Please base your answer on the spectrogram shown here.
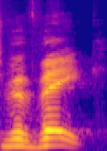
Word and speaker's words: Vivek: recently just last week it's Vivek so apparently he is he does it like cake right the bake cake yeah yeah so that's how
